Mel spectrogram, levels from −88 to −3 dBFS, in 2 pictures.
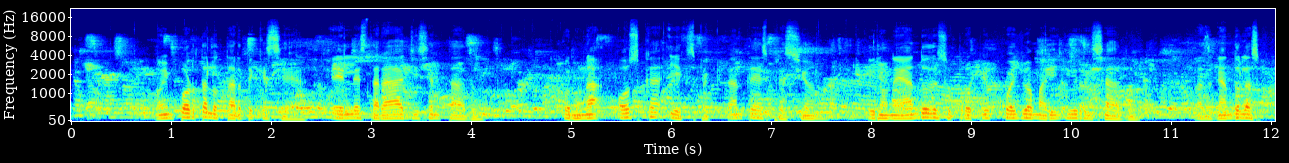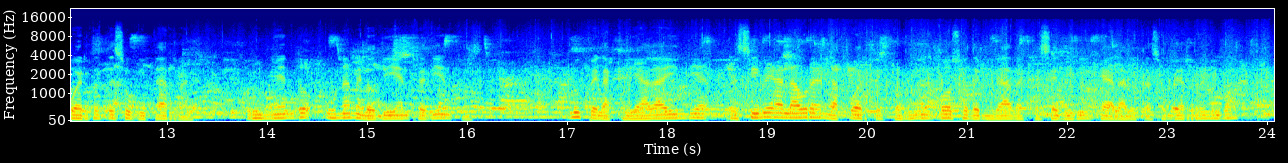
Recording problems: chatter from many people; loud; throughout; 3 dB below the speech

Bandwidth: 15 kHz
